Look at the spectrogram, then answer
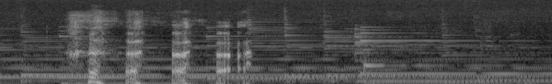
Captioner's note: laughing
